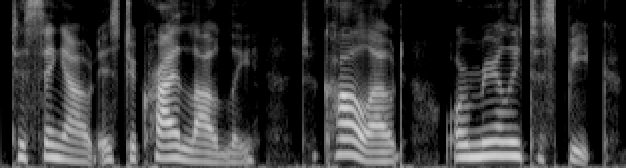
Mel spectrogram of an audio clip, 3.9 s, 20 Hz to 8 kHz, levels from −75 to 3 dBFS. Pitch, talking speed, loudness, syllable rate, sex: 195 Hz, 215 wpm, -18 LUFS, 5.2 syllables/s, female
